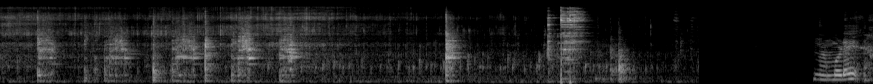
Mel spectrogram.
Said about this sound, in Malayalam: താളിച്ച് നമുക്ക് കറിയിലേക്ക് ഒഴിച്ചു കൊടുക്കാം.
